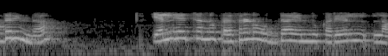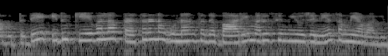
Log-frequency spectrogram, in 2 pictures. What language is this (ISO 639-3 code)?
kan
